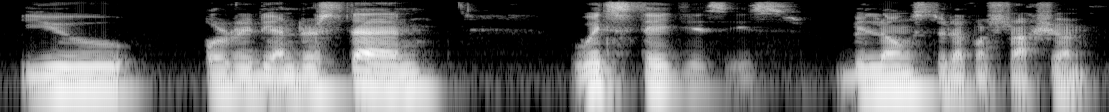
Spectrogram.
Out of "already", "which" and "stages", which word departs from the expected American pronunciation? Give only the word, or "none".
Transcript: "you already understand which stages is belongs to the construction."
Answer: stages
